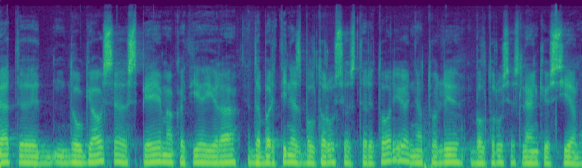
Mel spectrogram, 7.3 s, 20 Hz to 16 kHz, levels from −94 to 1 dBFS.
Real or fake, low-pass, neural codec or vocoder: fake; 14.4 kHz; vocoder, 48 kHz, 128 mel bands, Vocos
